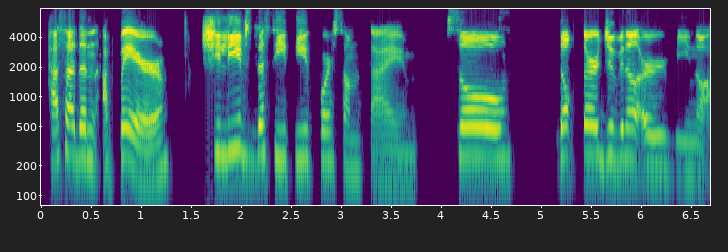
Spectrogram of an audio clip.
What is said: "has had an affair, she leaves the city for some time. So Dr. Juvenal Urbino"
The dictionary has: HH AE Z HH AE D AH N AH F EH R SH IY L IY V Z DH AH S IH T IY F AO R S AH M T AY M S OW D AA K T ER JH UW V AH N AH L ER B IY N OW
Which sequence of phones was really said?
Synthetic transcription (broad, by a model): HH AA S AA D AH N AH P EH R SH IY L IY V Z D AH S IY T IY F AO R S AH M T AY M S OW D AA K T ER JH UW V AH N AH L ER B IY N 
